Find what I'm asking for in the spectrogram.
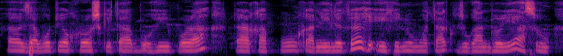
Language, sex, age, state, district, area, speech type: Assamese, female, 30-45, Assam, Sivasagar, rural, spontaneous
